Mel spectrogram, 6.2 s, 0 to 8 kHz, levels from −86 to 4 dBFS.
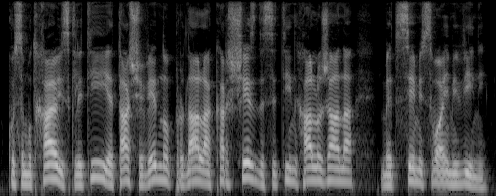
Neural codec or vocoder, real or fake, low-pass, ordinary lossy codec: none; real; none; none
